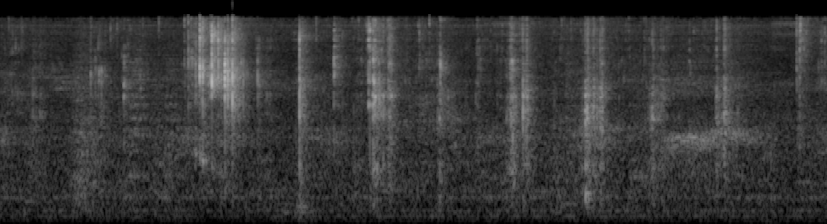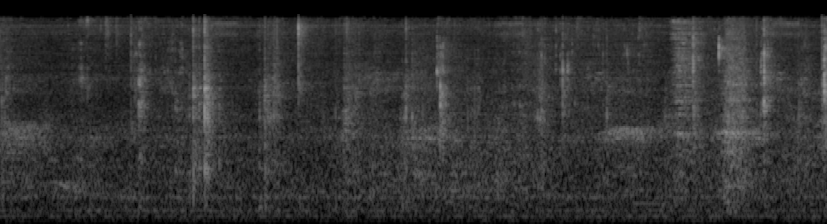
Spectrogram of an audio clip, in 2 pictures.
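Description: Close-miked eating by hand: chewing, biting into a curried chicken piece, and wet smacks and squishes of rice and curry kneaded between the fingers. The clicks and smacks come at irregular intervals, the loudest cluster about one and a half seconds in.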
